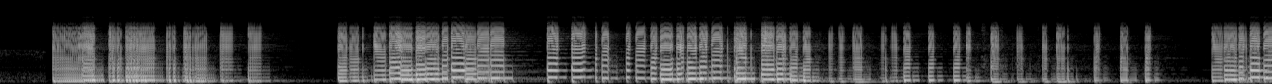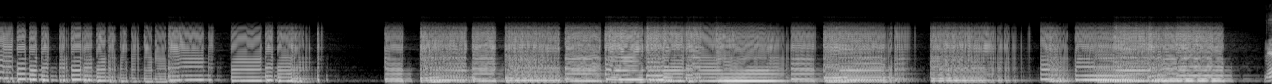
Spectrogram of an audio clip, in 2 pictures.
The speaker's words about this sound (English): Here's volume halfway on the strat. Still very gainy. Yeah. But you can hear how the gate is chopping off.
